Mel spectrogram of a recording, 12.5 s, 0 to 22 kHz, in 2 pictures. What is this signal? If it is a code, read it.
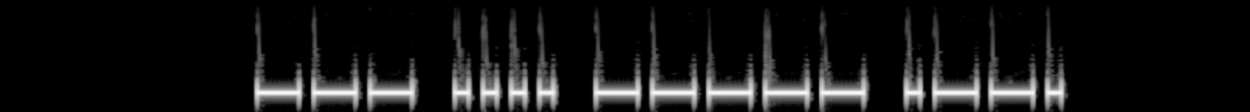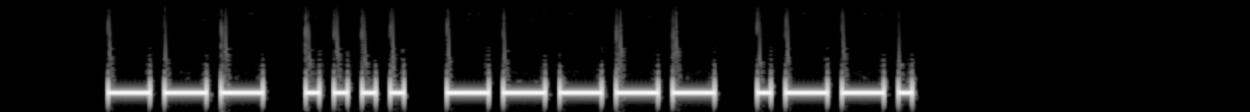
Morse code, heard as a keyed tone, about 17 wpm, 700 Hz. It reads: OH0P OH0P
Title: DXCC-100 Call Signs - 4 Characters - Repeated 2x - 17wpm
